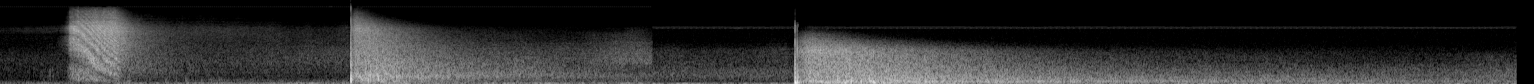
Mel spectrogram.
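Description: Firework rocket: a quick sweeping whoosh about a second in, then a sharp bang a few seconds later. The loudest bang comes about halfway through, as the rocket bursts, followed by a long tail that slowly fades away.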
